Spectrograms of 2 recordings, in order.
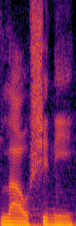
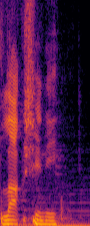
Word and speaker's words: Lakshini: No way it's pronounced Laushini. You're trolling. It's Lakshini. That's what I remember from the trailer.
